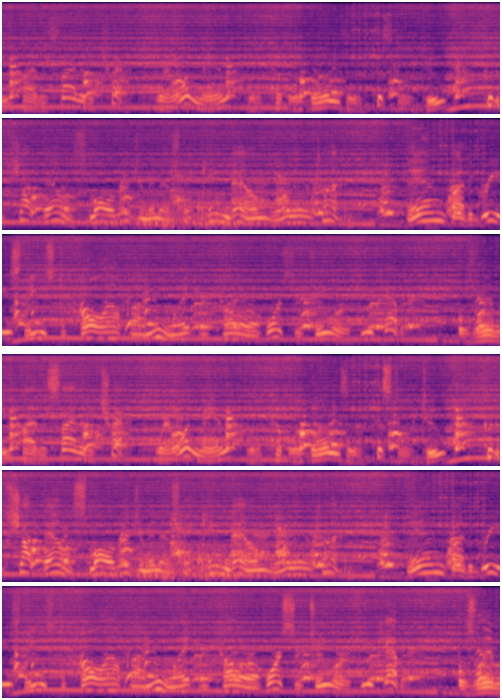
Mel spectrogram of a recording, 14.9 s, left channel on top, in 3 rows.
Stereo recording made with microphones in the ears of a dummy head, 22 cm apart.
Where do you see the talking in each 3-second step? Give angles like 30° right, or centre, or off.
70° right, 50° right, 10° right, 10° left, 60° right.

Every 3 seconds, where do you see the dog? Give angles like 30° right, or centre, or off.
40° right, 60° right, 30° right, centre, 10° left.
